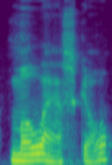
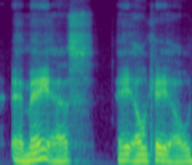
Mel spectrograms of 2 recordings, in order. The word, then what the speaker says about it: Masalko: yeah, I hope like, and it's again Malasco, or no, I'm sorry, Masalko. That's how you say it. Masalko.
